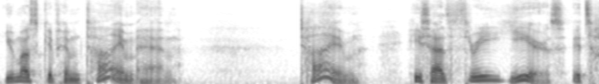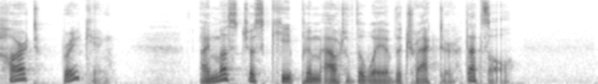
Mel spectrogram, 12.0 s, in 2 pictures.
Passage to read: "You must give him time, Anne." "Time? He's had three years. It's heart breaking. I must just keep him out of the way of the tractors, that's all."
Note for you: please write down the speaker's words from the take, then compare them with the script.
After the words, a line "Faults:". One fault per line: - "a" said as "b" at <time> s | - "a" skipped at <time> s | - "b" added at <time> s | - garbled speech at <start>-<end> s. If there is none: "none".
"You must give him time, Anne." "Time? He's had three years. It's heart breaking. I must just keep him out of the way of the tractor, that's all."
Faults:
- "tractors" said as "tractor" at 10.0 s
